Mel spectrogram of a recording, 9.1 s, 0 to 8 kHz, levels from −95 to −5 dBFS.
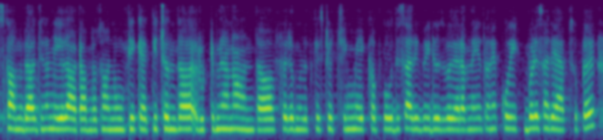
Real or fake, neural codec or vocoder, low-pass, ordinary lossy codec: fake; codec, 24 kHz, 6 kbps, HILCodec; 7.2 kHz; MP3, 64 kbps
